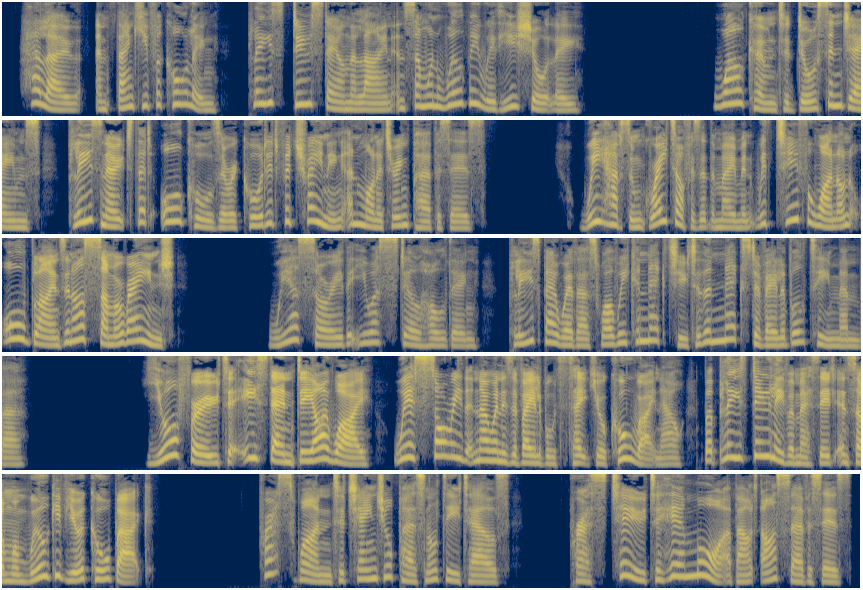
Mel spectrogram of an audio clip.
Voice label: IVR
